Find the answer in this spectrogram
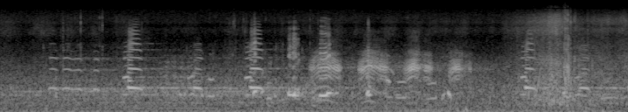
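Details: Swans at dawn on Kotoku-numa pond, Japan, during the blue hour: a flock gives overlapping honks and short nasal calls, with wind noise and some nearby murmuring voices in the background.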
